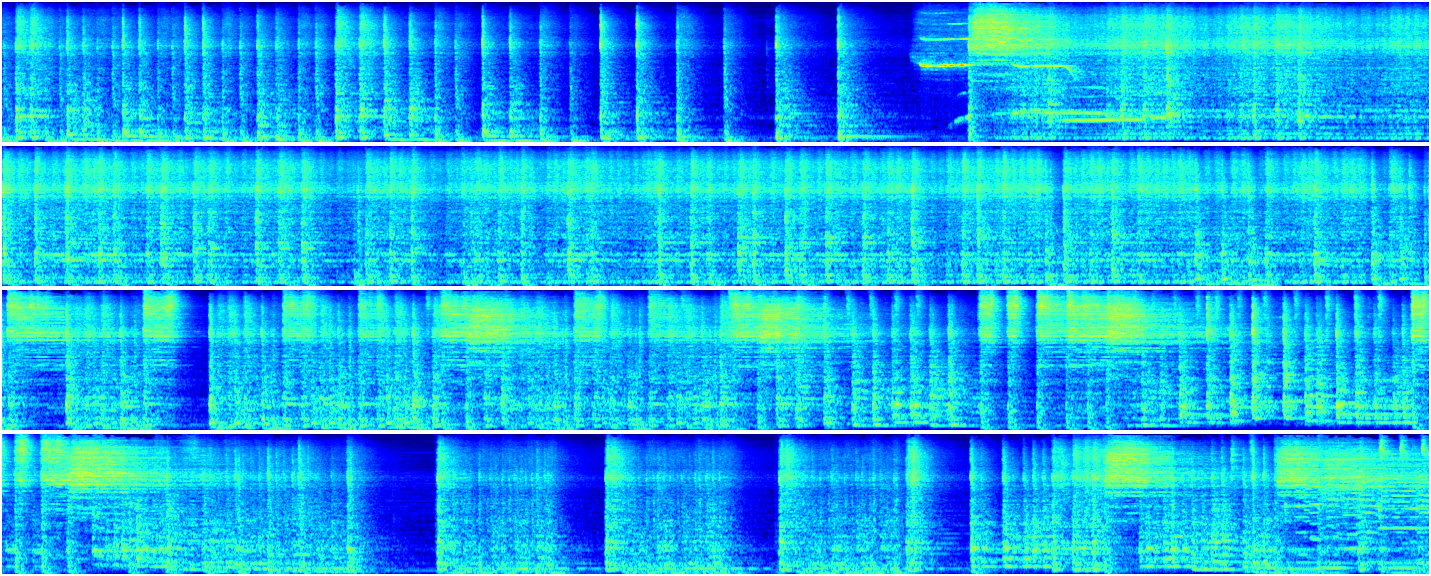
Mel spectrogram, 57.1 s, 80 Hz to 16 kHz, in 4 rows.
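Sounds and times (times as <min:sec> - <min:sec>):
drum kit solo: 0:00.0 - 0:57.0
cymbals ringing: 0:55.6 - 0:57.0.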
